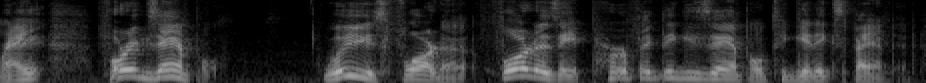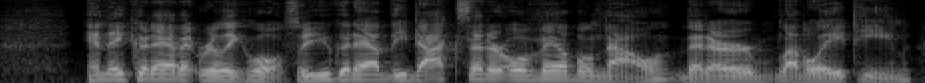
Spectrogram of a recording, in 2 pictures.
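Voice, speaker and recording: Guy losing his voice, kinda gravelly fry in it, rambling at his viewers like a gaming youtuber. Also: medium pitch. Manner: rambling, addresses viewers as guys. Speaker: gaming channel host. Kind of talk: casual video commentary.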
